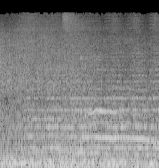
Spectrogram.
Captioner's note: sailors yell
